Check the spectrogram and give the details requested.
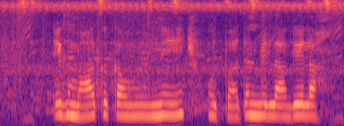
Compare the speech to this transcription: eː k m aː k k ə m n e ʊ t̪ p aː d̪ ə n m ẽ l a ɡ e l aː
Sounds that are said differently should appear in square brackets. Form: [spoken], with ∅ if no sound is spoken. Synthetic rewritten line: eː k m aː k k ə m n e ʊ t̪ p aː d̪ ə n m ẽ l a ɡ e l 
